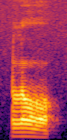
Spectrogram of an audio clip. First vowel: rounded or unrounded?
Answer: rounded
